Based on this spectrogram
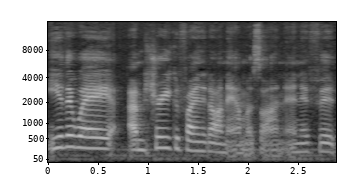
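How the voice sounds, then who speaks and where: A soft-spoken woman talks at a moderate pace. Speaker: homeschooling mom. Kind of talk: casual talk to camera.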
